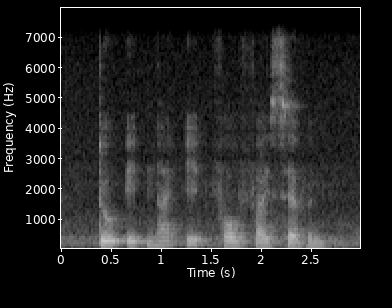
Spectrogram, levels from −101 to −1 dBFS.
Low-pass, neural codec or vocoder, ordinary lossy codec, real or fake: 7.2 kHz; none; none; real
